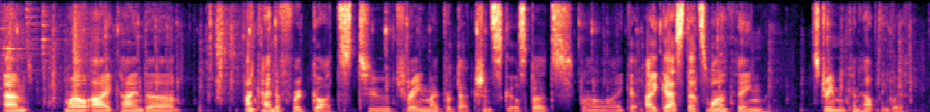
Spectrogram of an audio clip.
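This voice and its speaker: Someone with an Austrian accent talks at a fairly slow pace. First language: German. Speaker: vtuber streamer. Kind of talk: gaming livestream chat. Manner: halting.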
